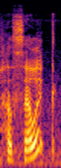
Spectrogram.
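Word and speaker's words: gezellig: It says pronounced hellic.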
